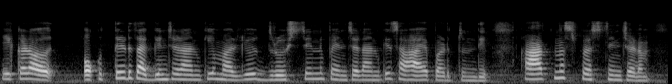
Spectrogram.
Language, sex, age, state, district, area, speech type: Telugu, female, 60+, Andhra Pradesh, N T Rama Rao, urban, spontaneous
